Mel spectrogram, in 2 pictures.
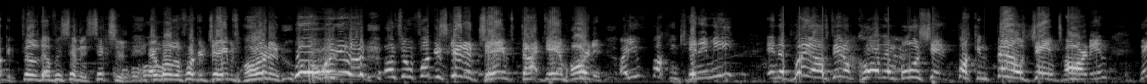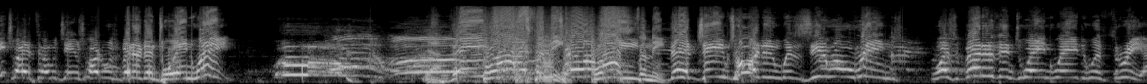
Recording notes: LIVE Duffy's Watch Party. This was recorded LIVE at our watch party in Duffy's North Miami Beach. Audio and video may not be our best, but we had fun.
